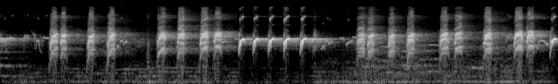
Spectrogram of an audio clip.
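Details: Sooty-headed bulbul singing vigorously, original sound with no fill-in songs, intended to attract the species: bursts of high chirps, a neat string of five quick whistled notes, then dense renewed chirping.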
